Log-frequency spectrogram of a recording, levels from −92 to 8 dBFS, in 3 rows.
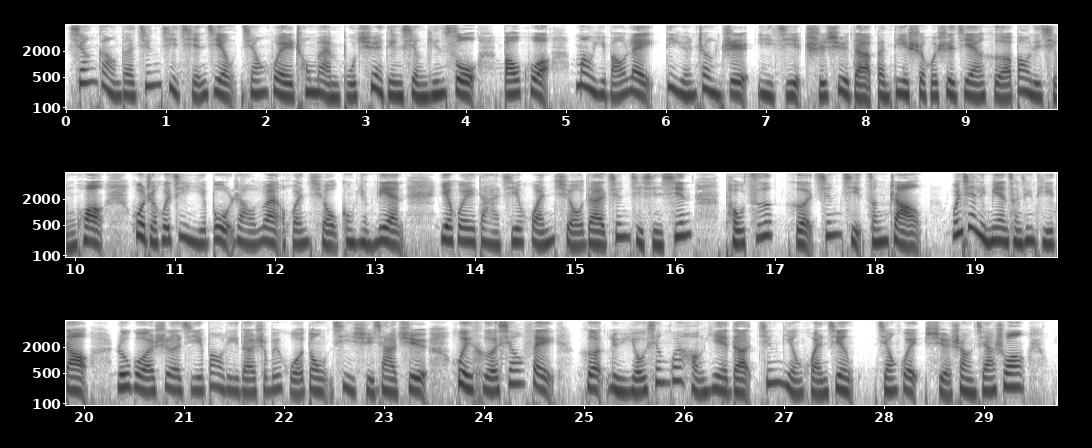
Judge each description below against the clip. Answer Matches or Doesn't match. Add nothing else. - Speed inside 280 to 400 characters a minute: Doesn't match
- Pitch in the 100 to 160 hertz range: Doesn't match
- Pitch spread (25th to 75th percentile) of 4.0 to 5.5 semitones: Doesn't match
